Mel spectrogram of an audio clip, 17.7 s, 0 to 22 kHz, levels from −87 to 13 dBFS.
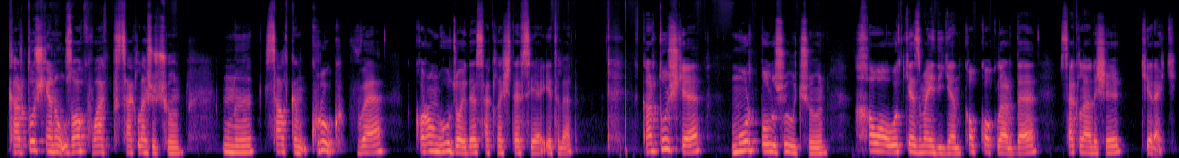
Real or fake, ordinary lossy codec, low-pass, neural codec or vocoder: real; none; none; none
